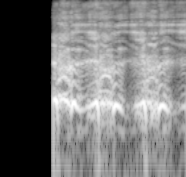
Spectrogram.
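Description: nasty cough

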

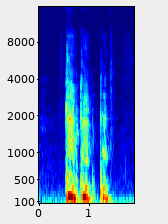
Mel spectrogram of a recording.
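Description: coughing and throat clearing

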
